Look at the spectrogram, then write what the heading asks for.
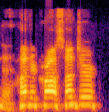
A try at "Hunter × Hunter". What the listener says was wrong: actually just Hunter Hunter. You don't pronounce the X. Hunter.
